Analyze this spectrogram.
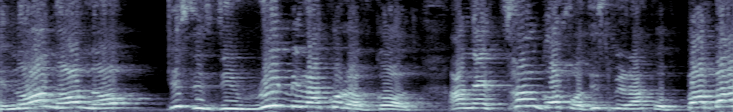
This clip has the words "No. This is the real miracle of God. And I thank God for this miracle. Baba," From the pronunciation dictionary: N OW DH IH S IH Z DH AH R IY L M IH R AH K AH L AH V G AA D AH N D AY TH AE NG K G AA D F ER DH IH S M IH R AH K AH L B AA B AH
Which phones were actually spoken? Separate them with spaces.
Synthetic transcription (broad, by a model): N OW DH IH S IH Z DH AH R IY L M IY R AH K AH L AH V G AA D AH N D AY T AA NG G AA D F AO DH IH S M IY R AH K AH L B AA B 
